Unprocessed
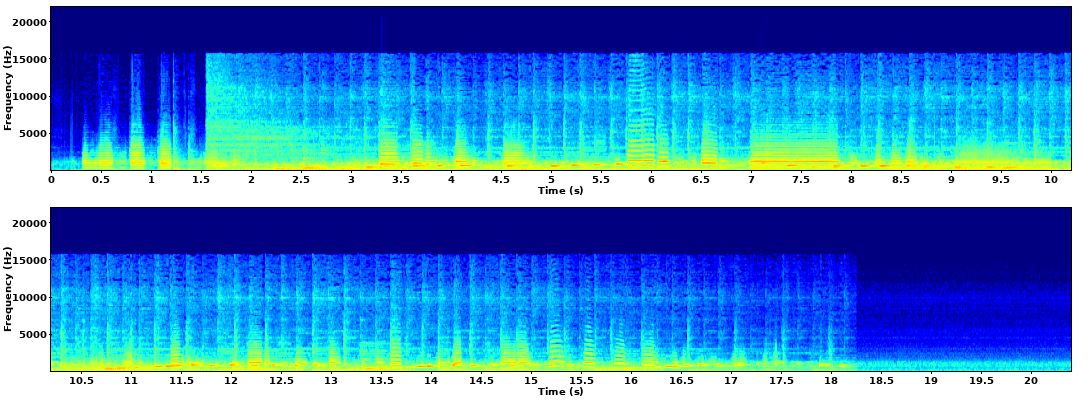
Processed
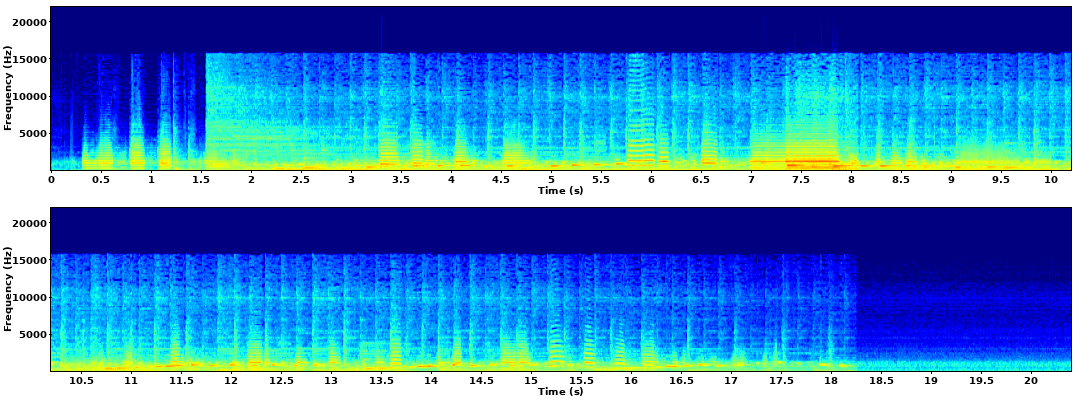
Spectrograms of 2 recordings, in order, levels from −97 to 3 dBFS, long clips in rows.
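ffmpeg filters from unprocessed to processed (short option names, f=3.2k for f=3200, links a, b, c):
-filter_complex "[0:a]asettb=1/sr,asplit=3[a][b][c];[a]atrim=end=7.344[d];[b]atrim=start=7.34:end=8.07,asetpts=PTS-STARTPTS,afade=t=in:d=0.004:c=qsin,afade=t=out:st=0.726:d=0.004:c=qsin,acontrast=88[e];[c]atrim=start=8.066[f];[d][e]acrossfade=d=0.004:c1=hsin:c2=qsin[g];[g][f]acrossfade=d=0.004:c1=qsin:c2=hsin"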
